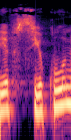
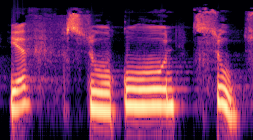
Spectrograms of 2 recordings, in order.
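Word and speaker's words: يفسُقون: آخر كلمة في الآية 59 كلمة يفسقون بضم السين وليس بكسرها، فلا أقول يفسقون وهذا خطأ، والصواب يفسقون، يفسقون.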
